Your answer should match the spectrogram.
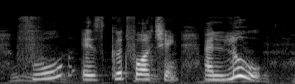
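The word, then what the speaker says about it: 禄: The deer pronounced the same in Chinese as prosperity, and also authority.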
